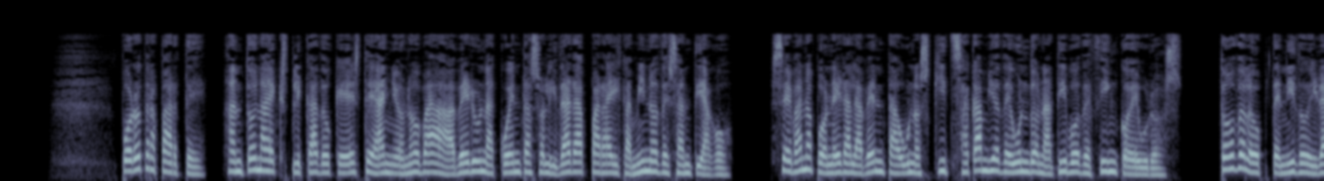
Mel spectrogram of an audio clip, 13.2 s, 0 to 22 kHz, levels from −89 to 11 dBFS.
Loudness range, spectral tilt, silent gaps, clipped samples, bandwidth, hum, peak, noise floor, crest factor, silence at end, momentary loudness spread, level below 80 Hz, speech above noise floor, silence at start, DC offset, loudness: 1 LU; -4.5 dB/octave; 7.33-7.70 s, 11.83-12.18 s; under 0.1%; 10.5 kHz; none; -6 dBFS; -52 dBFS; 16 dB; 0 s; 5 LU; -62 dBFS; 29 dB; 1.2 s; under 0.1%; -23 LUFS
